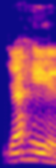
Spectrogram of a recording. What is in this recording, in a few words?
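"jahil", Malay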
